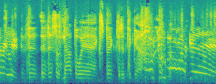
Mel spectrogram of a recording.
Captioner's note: laughs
